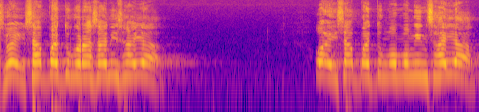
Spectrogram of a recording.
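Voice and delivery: loud, high indignant yell; mock shout. Blind man yelling at gossipers, hammed-up angry shout. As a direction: shout it like an offended man demanding who's gossiping. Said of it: "apakah dia teriak?".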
